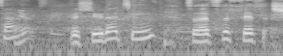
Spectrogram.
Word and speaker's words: Vishuddha: Is that how you pronounce that? Yes. Vishuddha tea.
